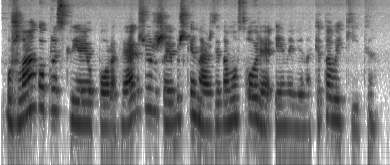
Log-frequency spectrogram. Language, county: Lithuanian, Marijampolė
